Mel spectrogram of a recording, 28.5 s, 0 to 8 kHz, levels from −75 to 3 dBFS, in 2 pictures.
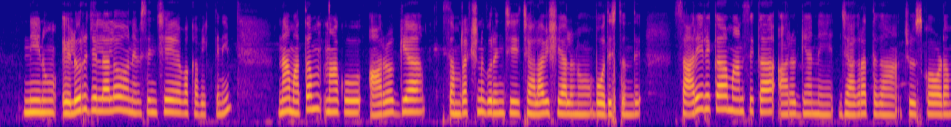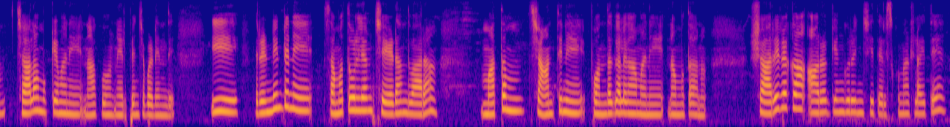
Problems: none marked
